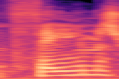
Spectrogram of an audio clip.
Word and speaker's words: Thames: island new new london which is on the thames river yes it is pronounced like that yes it was very confusing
